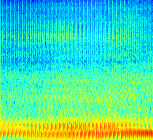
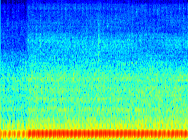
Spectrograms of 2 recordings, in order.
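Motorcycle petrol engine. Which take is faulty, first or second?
first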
